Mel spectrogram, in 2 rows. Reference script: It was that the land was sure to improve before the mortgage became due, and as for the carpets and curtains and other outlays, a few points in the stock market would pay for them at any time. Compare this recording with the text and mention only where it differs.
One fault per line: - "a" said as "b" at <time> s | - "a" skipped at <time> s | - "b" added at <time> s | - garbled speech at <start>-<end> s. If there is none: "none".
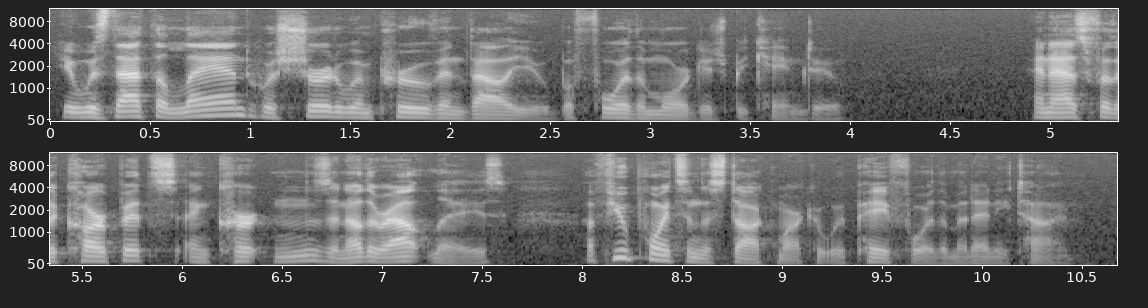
- "in value" added at 1.9 s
